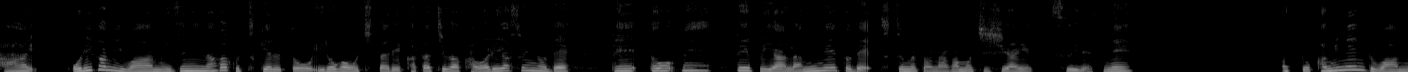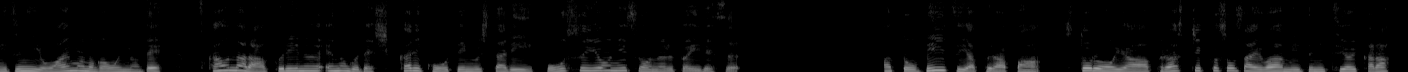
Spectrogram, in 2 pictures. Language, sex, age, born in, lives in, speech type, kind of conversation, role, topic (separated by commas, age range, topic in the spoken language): Japanese, female, 40-44, Japan, United States, read, expert-assistant, expert, ペットボトルで作る簡単な水族館の作り方を説明してください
